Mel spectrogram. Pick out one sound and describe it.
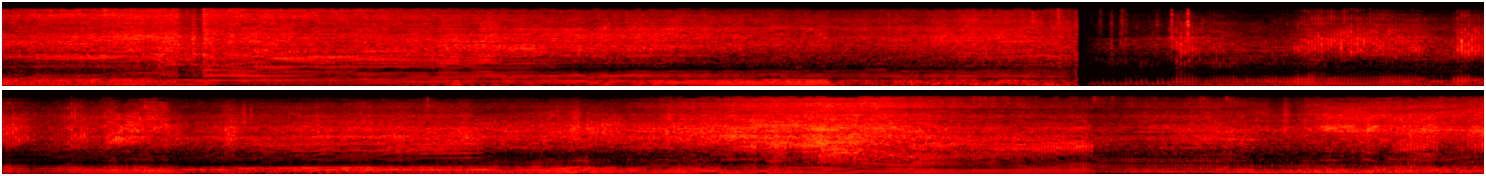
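A dirt bike engine roars close by, revving up and down.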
